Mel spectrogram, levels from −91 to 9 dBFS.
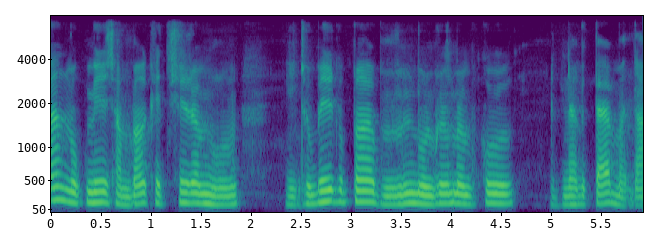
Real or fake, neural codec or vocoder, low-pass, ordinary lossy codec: fake; autoencoder, 22.05 kHz, a latent of 192 numbers a frame, VITS, trained on one speaker; 7.2 kHz; none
